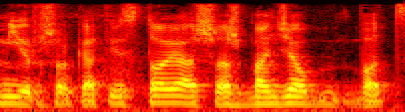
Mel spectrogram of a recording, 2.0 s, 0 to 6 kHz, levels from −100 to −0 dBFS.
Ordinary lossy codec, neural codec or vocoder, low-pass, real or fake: MP3, 48 kbps; none; 5.4 kHz; real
